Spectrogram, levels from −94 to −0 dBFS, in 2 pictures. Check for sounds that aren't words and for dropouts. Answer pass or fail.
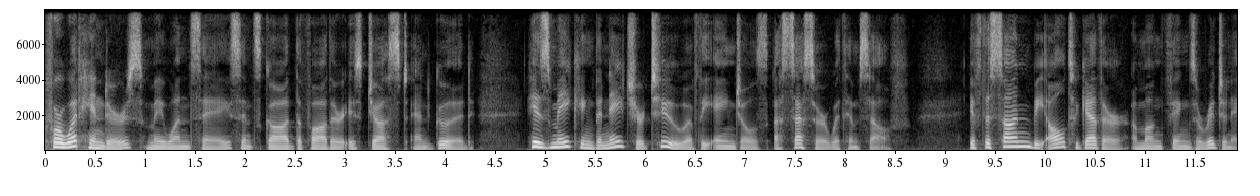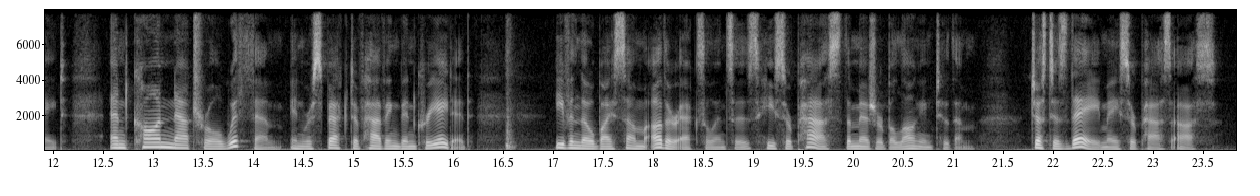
fail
